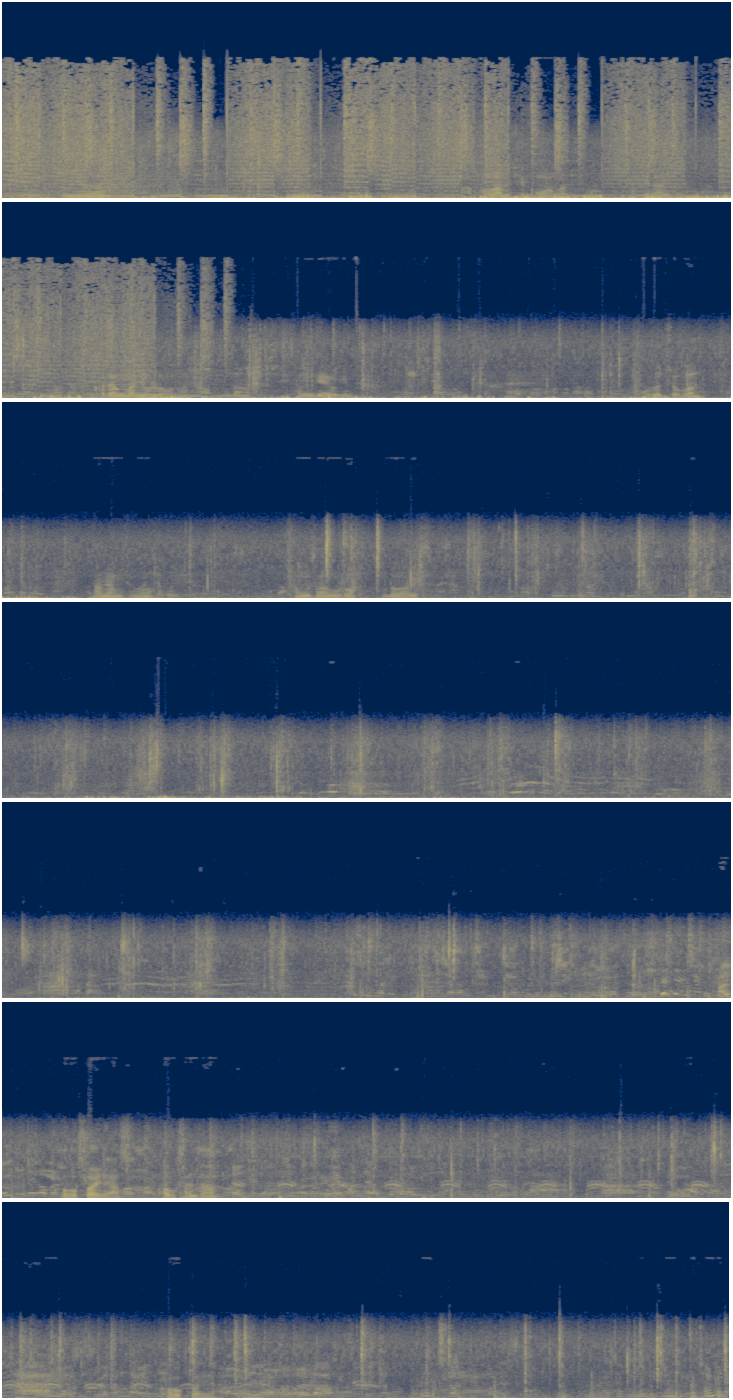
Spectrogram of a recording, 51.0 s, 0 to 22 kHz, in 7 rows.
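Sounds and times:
low rumble: 0:00.0 - 0:10.3
people talking: 0:00.0 - 0:18.9, 0:24.7 - 0:31.5, 0:32.2 - 0:51.0
footsteps on gritty rock: 0:16.5 - 0:37.1, 0:37.8 - 0:51.0
footsteps on wooden stairs: 0:29.0 - 0:36.8, 0:40.3 - 0:43.6, 0:47.8 - 0:51.0.

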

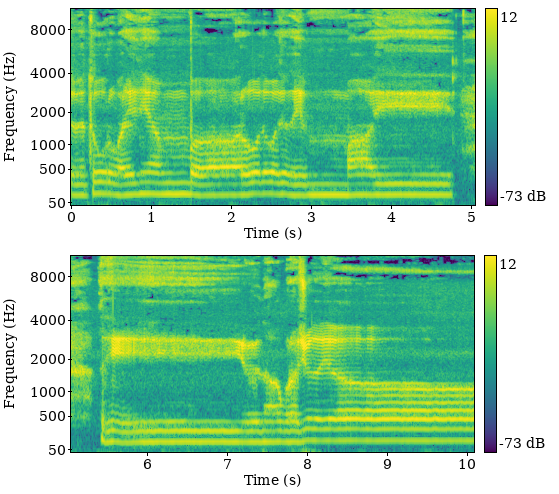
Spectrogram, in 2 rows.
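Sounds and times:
man chanting in long held notes: 0:00.0 - 0:10.0.

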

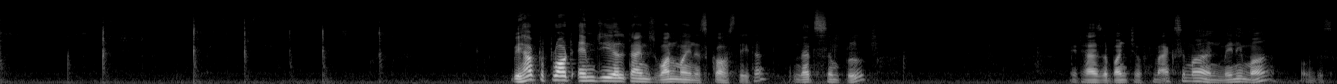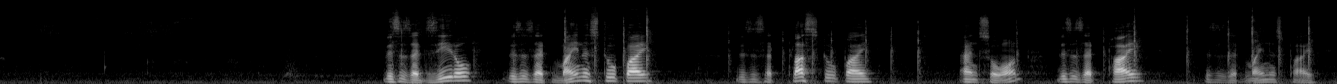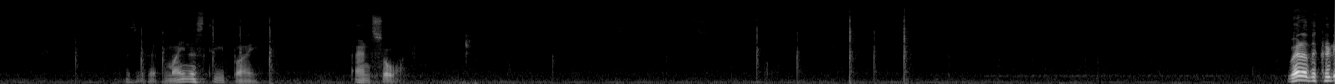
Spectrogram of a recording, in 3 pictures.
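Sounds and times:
chalk scratching on blackboard: 0:00.0 - 0:04.0, 0:08.7 - 0:10.4, 0:13.6 - 0:15.5, 0:21.3 - 0:22.7, 0:31.5 - 0:35.9
chalk tapping on board: 0:00.0 - 0:04.0, 0:19.0 - 0:20.0, 0:20.6 - 0:22.7, 0:24.4 - 0:26.6, 0:27.4 - 0:29.6, 0:33.6 - 0:36.0.

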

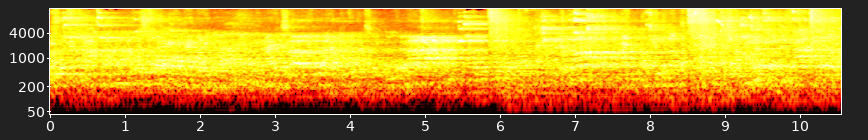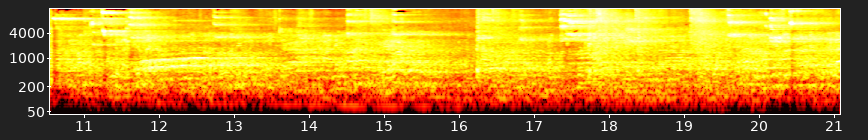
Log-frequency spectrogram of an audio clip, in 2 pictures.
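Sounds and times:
rackets striking shuttlecock: 0:08.4 - 0:09.2, 0:17.8 - 0:19.6.

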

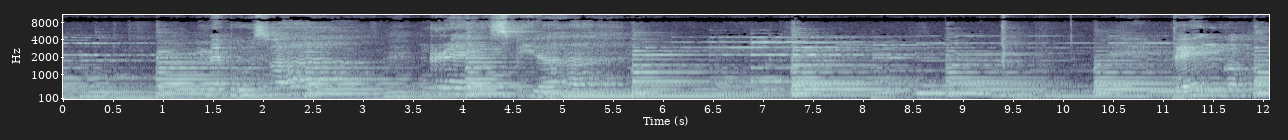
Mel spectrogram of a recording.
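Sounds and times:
acoustic guitar chords: 0:00.0 - 0:12.0.

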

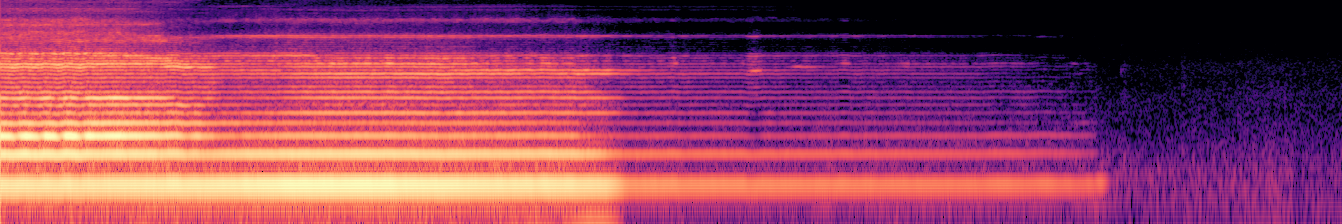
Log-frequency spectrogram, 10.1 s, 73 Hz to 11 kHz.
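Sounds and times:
person chanting long hum: 0:00.0 - 0:08.4.

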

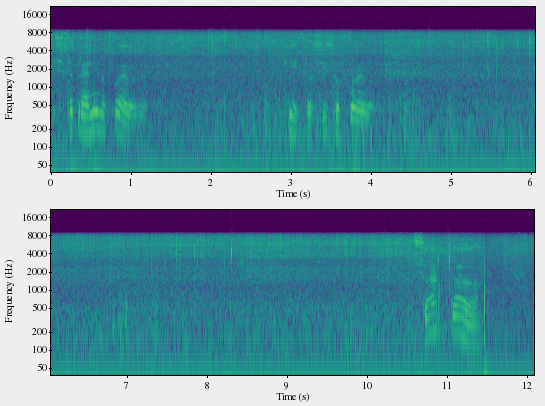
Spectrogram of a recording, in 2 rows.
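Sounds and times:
fire hissing and crackling: 0:00.0 - 0:12.0.

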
